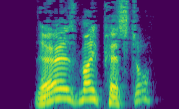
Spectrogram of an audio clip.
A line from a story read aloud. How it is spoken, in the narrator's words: said McMurdo coolly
